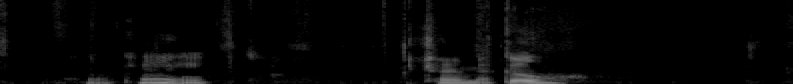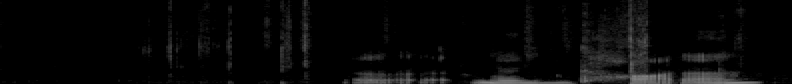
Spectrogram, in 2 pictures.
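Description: Trading cards rustle softly between fingers.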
